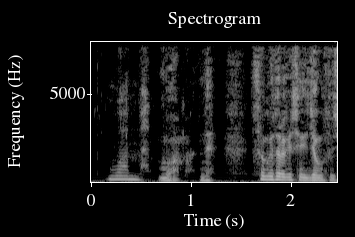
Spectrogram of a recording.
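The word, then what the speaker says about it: محمد: 코란의 아랍어 발음은 꾸란이 그리고 또 마오메이 아르버 발음은 무하마 무하마네 선교사 계신 이정수 씨 모셨습니다 반갑습니다 안녕하세요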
